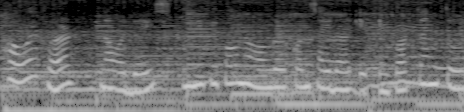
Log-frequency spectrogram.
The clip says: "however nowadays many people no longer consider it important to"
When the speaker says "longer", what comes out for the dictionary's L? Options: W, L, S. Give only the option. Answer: W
